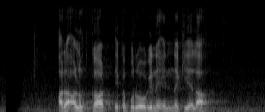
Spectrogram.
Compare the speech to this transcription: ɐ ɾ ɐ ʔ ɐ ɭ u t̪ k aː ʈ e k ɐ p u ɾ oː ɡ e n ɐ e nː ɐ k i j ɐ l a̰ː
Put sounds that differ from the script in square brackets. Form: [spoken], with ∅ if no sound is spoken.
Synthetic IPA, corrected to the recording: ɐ ɾ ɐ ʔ ɐ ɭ u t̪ k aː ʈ e k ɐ p u ɾ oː ɡ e n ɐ e nː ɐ k i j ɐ l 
